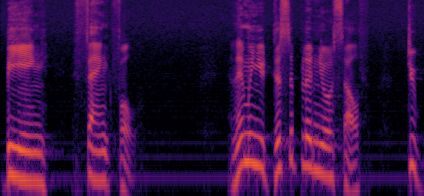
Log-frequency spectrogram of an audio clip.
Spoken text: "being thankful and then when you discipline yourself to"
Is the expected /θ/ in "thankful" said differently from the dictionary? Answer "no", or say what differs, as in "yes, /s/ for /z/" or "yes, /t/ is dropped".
no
